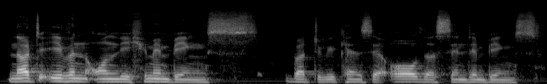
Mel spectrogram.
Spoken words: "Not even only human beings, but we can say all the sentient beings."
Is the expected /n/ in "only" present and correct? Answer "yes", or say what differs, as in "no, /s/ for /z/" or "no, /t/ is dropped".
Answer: yes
